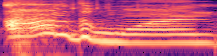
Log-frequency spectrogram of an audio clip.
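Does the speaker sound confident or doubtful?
confident. It is said with strong, certain feeling. The person is certain of themselves. The speaker calls it right. "with as much feeling as you could"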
